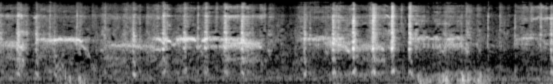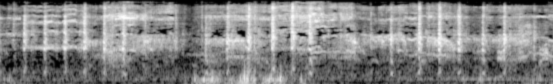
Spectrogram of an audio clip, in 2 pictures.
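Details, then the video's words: Baby little black cormorants in a nest competing for their mother's food: a quick, ticking chatter of sharp high clicks mixed with thin wheezy squeals, growing louder and more frantic toward the end. "Little black cormorant Baby Birds compete for mother's food"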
